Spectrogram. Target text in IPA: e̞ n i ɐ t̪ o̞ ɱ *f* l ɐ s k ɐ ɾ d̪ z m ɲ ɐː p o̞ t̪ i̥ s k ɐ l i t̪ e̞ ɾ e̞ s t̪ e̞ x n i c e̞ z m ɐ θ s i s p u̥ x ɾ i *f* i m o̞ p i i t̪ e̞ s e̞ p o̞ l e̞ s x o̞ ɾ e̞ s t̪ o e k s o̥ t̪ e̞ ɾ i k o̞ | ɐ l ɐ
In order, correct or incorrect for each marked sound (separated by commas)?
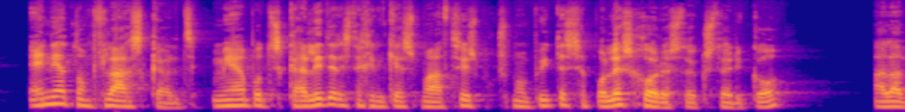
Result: correct, incorrect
